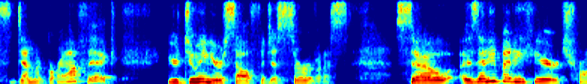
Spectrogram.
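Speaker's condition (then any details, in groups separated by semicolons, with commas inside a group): No condition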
